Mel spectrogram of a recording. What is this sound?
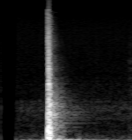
Plastic Bottle or Container Slam
Manipulated to sound like placing a giant container holding liquid onto a desk.
*This was made to sound like placing a giant hand sanitizer bottle on a desk
bottle, container, drop, place, plastic, slam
